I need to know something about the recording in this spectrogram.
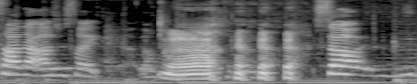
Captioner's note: laughter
